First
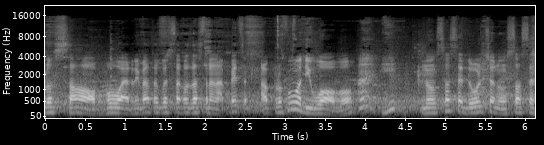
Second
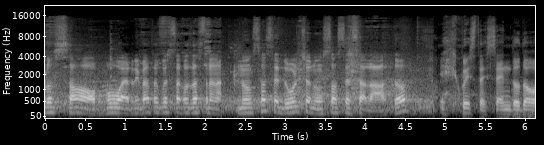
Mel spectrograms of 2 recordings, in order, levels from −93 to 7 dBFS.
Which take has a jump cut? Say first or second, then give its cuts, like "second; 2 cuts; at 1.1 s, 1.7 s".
second; 2 cuts; at 2.3 s, 5.0 s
